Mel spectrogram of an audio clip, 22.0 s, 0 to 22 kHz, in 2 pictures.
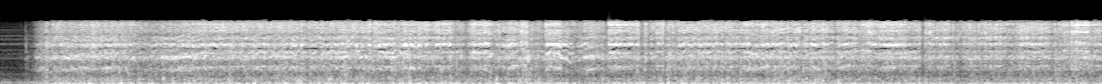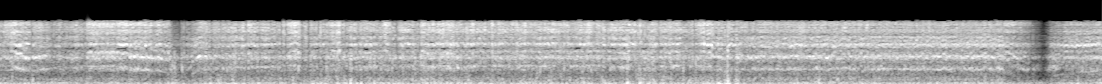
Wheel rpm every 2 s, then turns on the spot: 80, 190, 200, 210, 230, 230, 120, 220, 230, 190, 140.
none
